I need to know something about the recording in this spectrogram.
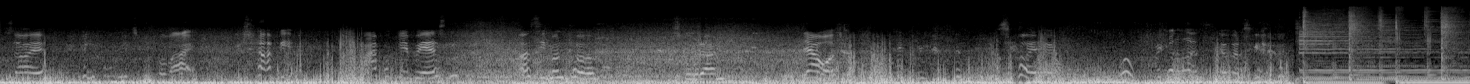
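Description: Wind buffeting the microphone on a moving motor scooter, a loud low rumble under a woman talking. Music with a plucked guitar starts about a second before the end.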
